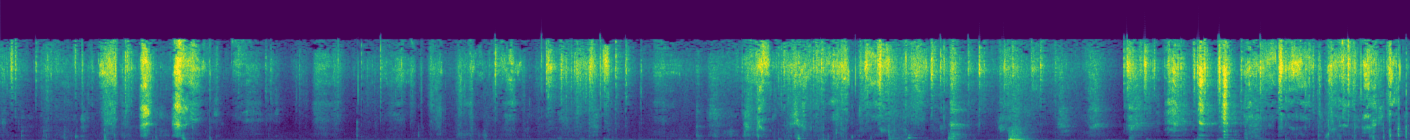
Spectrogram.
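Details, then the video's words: Miniature pinscher named Carlos greeting his owner at home in excitement: scattered high whimpers and panting amid scuffling and scratching noises indoors, with no steady rhythm, short sharp bursts clustering near the start and again toward the end. "What it feels like to come home to a minpin"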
